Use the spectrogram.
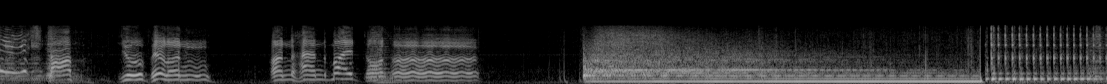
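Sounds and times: loud low held note: 5.8 - 9.8
sudden crash: 5.8 - 9.8.

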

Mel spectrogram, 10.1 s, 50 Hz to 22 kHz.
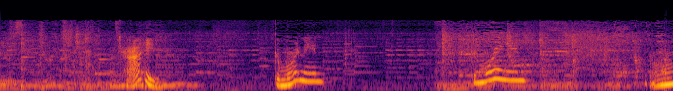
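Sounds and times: faint television: 0.0 - 3.2, 6.5 - 10.0.

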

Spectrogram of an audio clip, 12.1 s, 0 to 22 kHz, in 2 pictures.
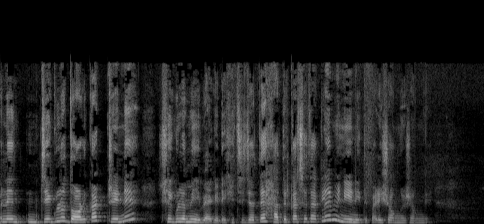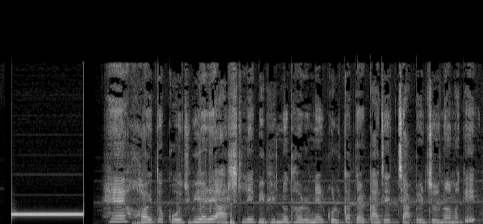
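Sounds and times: high electronic beep: 6.2 - 7.1.

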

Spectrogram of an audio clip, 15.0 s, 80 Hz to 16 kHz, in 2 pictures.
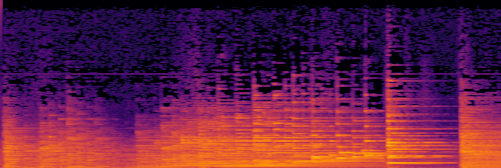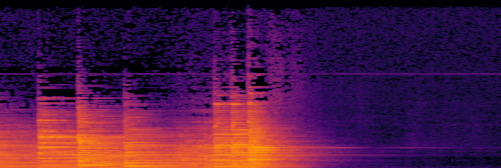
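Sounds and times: piano chords: 0.0 - 12.8.

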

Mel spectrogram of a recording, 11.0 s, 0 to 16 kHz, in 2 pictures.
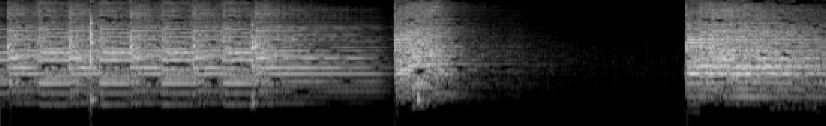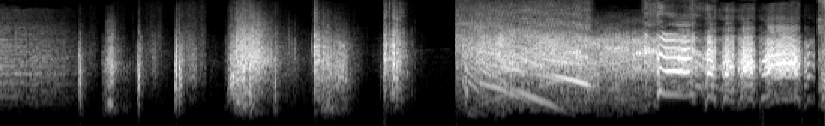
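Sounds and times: squeaky chirps: 8.6 - 10.4
noisy cartoon scramble: 8.6 - 11.0.

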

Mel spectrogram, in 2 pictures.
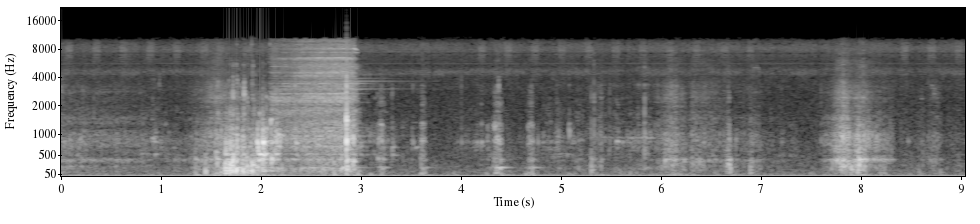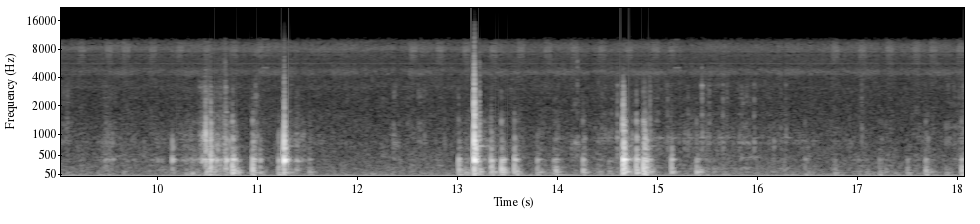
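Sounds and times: underwater water movement: 0.0 - 7.0
faint steady hiss: 0.0 - 18.0
muffled underwater knocks and taps: 13.0 - 15.6.

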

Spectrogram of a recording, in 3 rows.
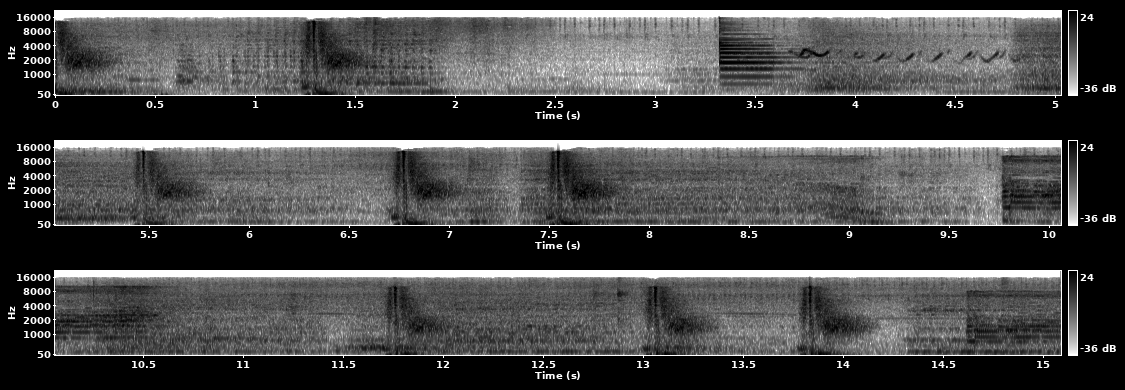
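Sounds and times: low steady hum: 0.0 - 14.7
buzzy warbling tone: 3.3 - 5.8
cartoon punch hits with swish: 5.4 - 5.8, 6.7 - 7.8, 13.0 - 14.2.

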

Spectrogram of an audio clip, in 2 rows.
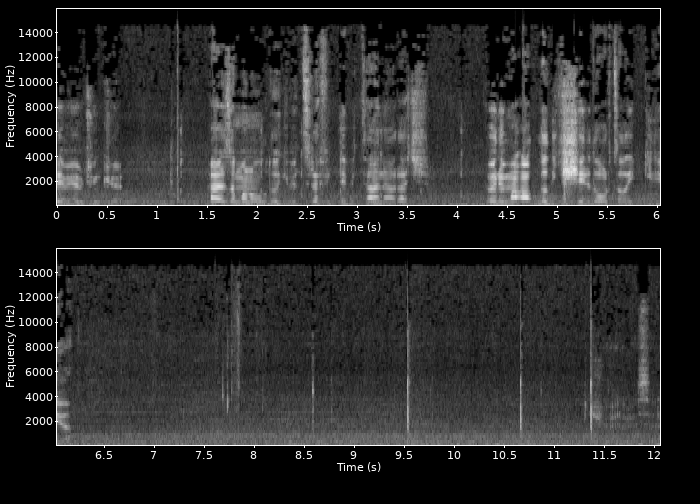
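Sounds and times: diesel engine hum: 0.0 - 12.0
road noise: 0.0 - 12.0.

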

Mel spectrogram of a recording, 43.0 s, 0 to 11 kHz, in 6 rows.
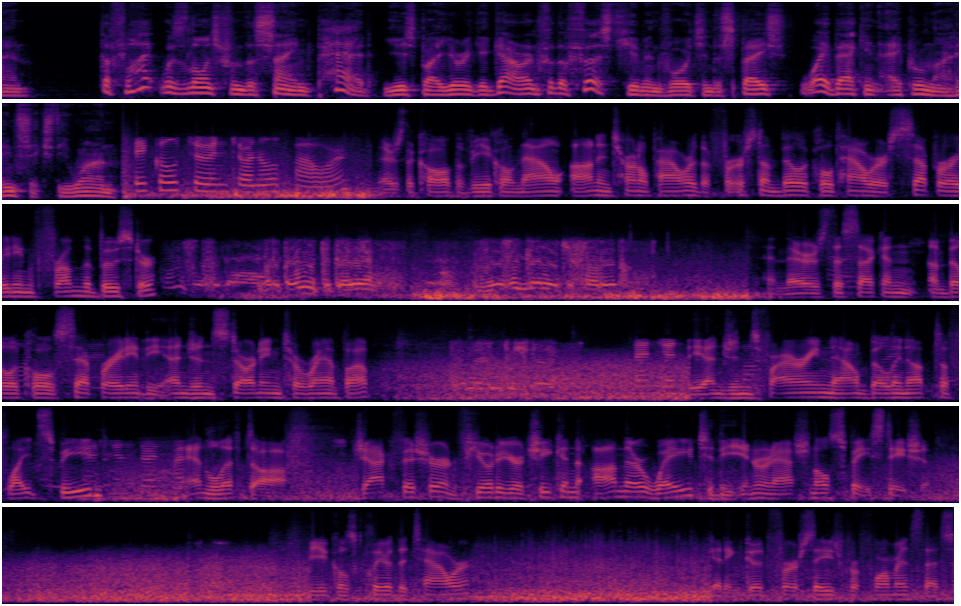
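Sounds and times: radio voice calls: 0.0 - 0.2, 0.8 - 10.4, 15.5 - 19.3, 20.1 - 35.8
low rocket engine rumble: 6.4 - 10.4, 15.9 - 20.3, 22.3 - 43.0.

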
